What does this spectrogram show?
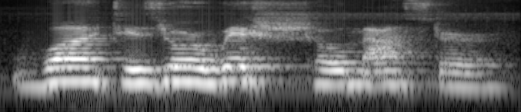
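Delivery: loud, slow, low genie voice; a slow, resonant genie at his master's service; booming genie. A narrator's reading. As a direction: boom it out like a grand genie.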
